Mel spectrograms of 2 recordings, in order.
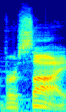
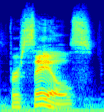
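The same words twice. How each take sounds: First: It is said the French way. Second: It is said the local Kentucky way. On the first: "not Versailles" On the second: "why is Versailles not Versailles"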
